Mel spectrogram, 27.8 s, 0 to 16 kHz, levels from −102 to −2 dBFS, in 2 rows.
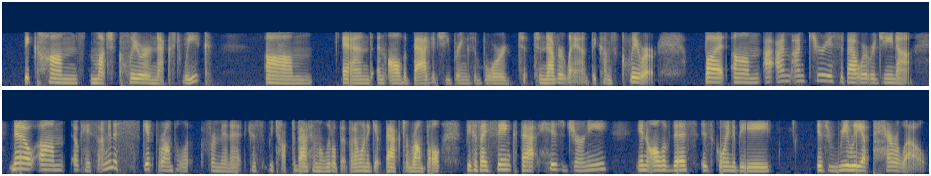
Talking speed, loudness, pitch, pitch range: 160 wpm, -26 LUFS, 180 Hz, 160-200 Hz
